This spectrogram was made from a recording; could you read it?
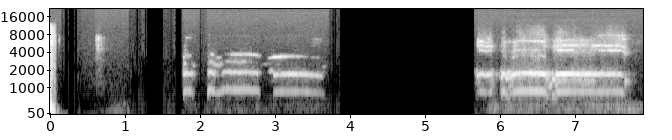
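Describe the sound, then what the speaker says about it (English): A recorded rooster crows in several drawn-out calls, first a few short bursts and then a longer, louder crow near the end, played back outdoors in a backyard bird setting with quiet gaps between calls. "We're going to play you a rooster crowing and see if you're going to answer"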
